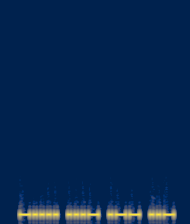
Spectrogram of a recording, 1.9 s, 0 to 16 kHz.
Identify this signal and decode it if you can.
Morse code, heard as a keyed tone, about 34 wpm, 700 Hz. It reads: 6VWU
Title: Four Challenging Letter-Number Combinations 35wpm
